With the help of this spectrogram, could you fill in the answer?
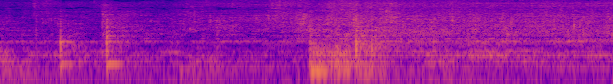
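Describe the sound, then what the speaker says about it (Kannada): Tomatoes tipped into onions frying in a pan: a couple of soft knocks, then a steady sizzle that swells as they land and keeps up under occasional spoon scrapes. "ಈಗ ನಾನು ಆನಿಯನ್ ಸ್ವಲ್ಪ ಫ್ರೈ ಆದಮೇಲೆ ಟೊಮೊಟೊವನ್ನು ಹಾಕ್ತಾಯಿದ್ದೀನಿ."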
